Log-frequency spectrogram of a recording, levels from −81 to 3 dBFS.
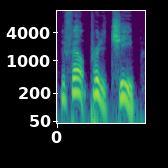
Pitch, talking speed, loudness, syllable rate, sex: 145 Hz, 215 wpm, -16 LUFS, 5.1 syllables/s, male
